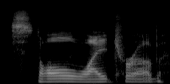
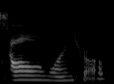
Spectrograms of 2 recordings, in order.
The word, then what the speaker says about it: Saul Weintraub: How else would you pronounce that? It's SOL. Soul. It's Saul. I heard stole. We have the Sorry. audiobook. It's definitely Soul. It's Saul Weintraub.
